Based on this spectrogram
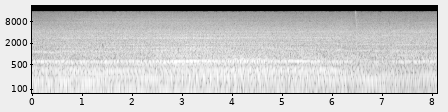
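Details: Twin-turbo (GT35/TD04) Subaru Forester idling after about 10 minutes to cure exhaust cement gasket: steady deep burble at about three and a half pulses per second, loud and droning; loud exhaust at idle.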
